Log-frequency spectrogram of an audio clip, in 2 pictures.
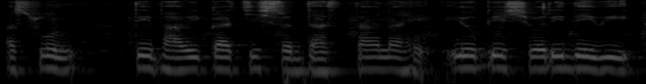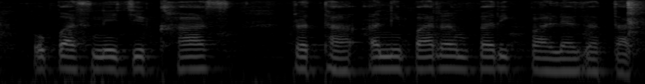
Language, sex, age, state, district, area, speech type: Marathi, female, 60+, Maharashtra, Osmanabad, rural, spontaneous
